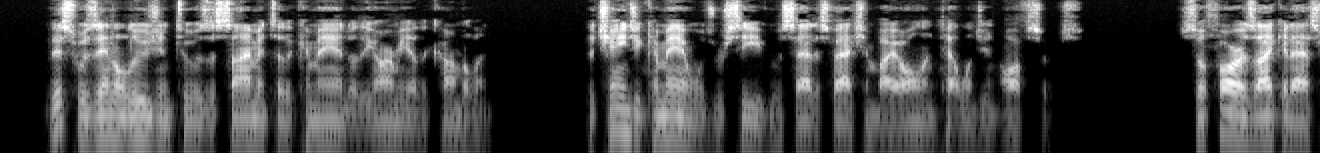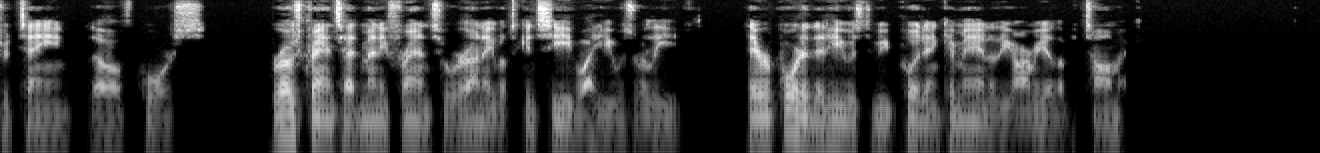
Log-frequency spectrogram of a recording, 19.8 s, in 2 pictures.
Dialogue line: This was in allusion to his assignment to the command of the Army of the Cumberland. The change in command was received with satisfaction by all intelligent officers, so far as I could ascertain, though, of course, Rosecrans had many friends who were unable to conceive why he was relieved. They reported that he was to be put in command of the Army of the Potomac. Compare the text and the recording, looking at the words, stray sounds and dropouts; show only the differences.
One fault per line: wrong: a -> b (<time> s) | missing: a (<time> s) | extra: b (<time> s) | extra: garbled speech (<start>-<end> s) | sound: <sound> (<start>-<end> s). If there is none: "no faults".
no faults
